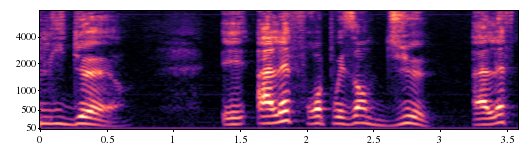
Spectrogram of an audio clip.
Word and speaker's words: Aleph: Aleph n'est pas quelque chose de prononçable, il se prononce A, comme le souffle qui a été injecté en vous.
